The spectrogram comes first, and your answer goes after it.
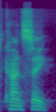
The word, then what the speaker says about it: Conceição: Is that how you pronounce that name? Yeah, I believe it's Conceição, Conceição, whatever.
